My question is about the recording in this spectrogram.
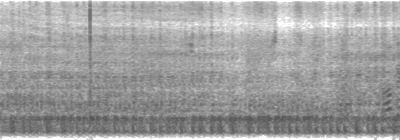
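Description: Snowmobile engine idling steadily, with a fast, even pulse.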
